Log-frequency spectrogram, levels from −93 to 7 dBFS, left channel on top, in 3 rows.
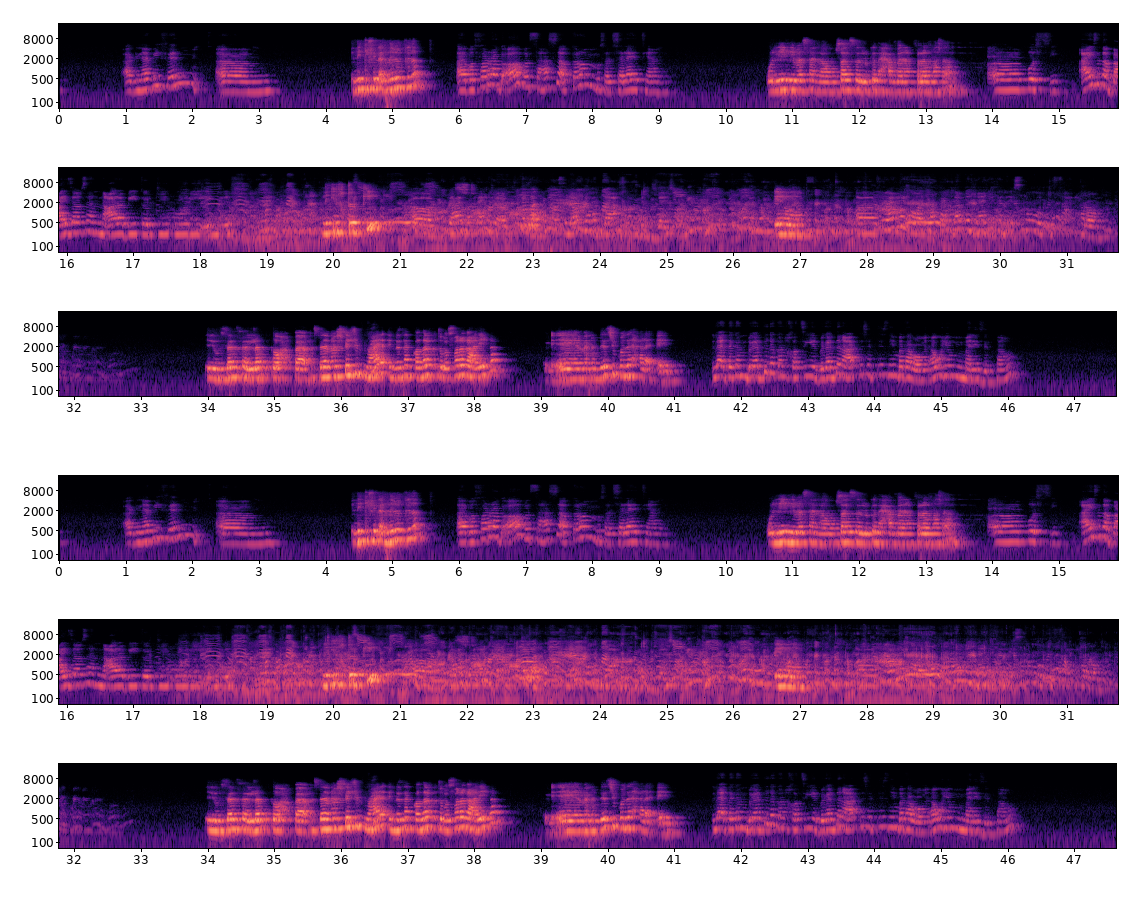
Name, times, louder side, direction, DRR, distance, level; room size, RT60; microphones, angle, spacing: voice 1, 1.0-2.1 2.3-3.2 6.0-9.1 13.9-15.0 15.3-19.2 21.2-25.4 27.8-30.7 30.9-31.6 36.4-36.6 41.6-46.1, left 2 dB, 55° left, 0 dB, 0.4 m, -34 dB
voice 2, 4.4-5.4 10.6-13.4 19.6-20.9 22.9-23.1 26.6-27.1 34.0-38.3 39.0-40.9, equal, 35° left, 0 dB, 0.9 m, -21 dB
sound 1, 17.2-17.3 17.5-32.1, right 4 dB, 50° right, 0.4 m, -33 dB
2.3 x 2.1 x 3.6 m, 0.41 s
head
